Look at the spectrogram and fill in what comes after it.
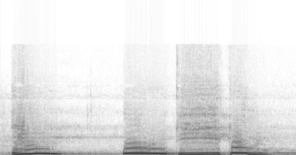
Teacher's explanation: you need to clear the noon from ghunna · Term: idhar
